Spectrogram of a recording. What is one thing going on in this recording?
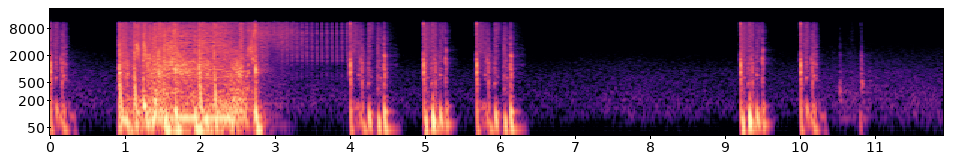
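Short game menu sounds click and swoosh.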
